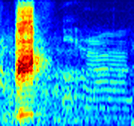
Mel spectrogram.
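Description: A duck lets out one loud, raspy quack, followed by a softer, drawn-out nasal call that fades over the next second or so, with no talking.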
